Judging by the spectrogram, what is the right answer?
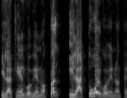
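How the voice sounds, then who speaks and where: A man's fairly high voice, very wide pitch swings, a fairly quick pace, and a dry, close sound with no echo. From Colombia. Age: 60s. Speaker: former diplomat and foreign policy speaker. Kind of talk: lecture.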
